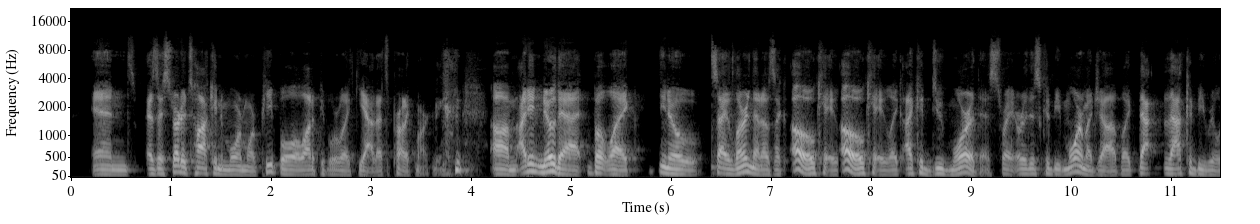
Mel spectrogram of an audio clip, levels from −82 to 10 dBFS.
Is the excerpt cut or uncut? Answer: cut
